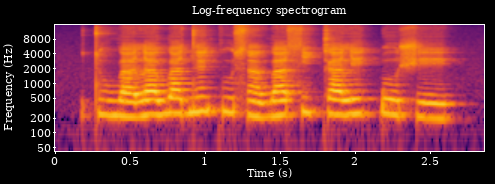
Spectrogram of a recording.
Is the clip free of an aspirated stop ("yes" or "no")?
yes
